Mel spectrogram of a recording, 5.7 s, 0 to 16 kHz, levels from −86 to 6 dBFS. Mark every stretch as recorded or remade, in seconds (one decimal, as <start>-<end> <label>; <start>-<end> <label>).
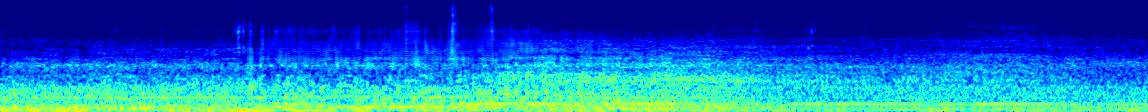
0.0-1.2 recorded; 1.2-2.7 remade; 2.7-5.7 recorded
